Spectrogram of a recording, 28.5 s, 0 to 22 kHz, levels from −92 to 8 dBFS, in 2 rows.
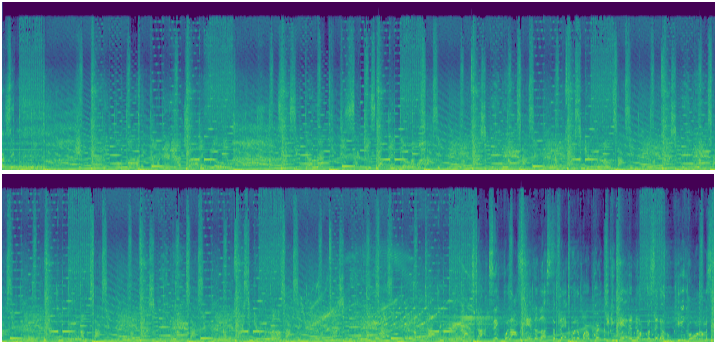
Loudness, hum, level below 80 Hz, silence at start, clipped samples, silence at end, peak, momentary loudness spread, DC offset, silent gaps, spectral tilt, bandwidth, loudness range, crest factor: -10 LUFS; none; -18 dBFS; 0 s; under 0.1%; 0 s; 0 dBFS; 3 LU; under 0.1%; none; -4 dB/octave; over 20 kHz; 2 LU; 10 dB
